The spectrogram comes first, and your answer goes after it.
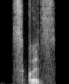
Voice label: "squiz", British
